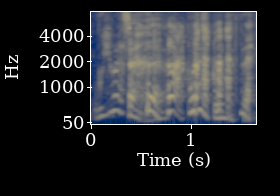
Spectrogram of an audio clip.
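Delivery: high, teasing imitation of a friend's plea; mock pleading. Mocking friends who always ask for Brenda, high and teasing. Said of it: "That's my favorite thing".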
